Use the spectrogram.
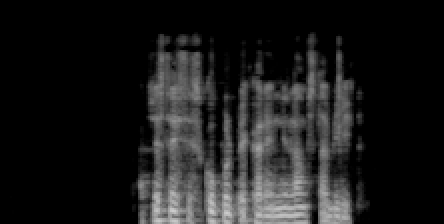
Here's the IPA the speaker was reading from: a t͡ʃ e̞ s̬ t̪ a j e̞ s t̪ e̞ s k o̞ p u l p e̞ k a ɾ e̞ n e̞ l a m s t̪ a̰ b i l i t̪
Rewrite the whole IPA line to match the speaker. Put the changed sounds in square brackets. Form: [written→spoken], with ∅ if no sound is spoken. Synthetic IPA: a t͡ʃ e̞ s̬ t̪ a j e̞ s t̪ e̞ s k o̞ p u l p e̞ k a ɾ e̞ n e̞ l a m s t̪ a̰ b i l i t̪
